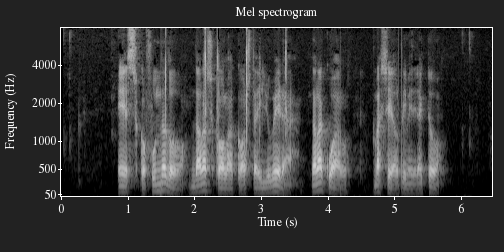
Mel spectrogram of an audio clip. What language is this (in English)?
Catalan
